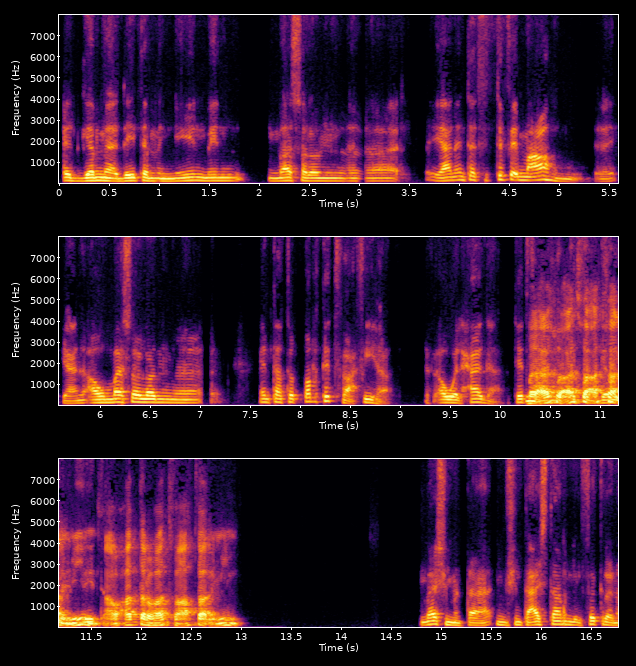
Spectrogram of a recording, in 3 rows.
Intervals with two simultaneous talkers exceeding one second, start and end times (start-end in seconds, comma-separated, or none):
10.2-11.7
